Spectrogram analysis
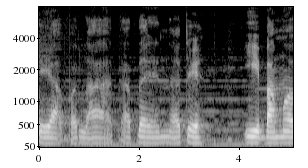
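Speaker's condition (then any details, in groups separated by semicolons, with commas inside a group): Cerebral palsy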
